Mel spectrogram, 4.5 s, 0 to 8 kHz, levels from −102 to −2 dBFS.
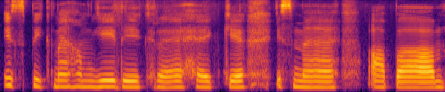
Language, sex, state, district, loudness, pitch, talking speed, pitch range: Hindi, female, Himachal Pradesh, Shimla, -21 LUFS, 185 Hz, 150 wpm, 180-200 Hz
